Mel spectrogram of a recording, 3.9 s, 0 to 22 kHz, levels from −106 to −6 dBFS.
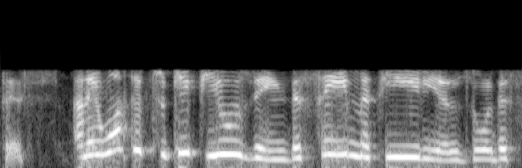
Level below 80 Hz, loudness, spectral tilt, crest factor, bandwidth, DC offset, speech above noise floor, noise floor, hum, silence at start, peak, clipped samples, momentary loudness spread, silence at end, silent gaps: -50 dBFS; -12 LUFS; -9 dB/octave; 12 dB; 4 kHz; under 0.1%; 19 dB; -31 dBFS; none; 0.05 s; -2 dBFS; under 0.1%; 7 LU; 0.1 s; none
